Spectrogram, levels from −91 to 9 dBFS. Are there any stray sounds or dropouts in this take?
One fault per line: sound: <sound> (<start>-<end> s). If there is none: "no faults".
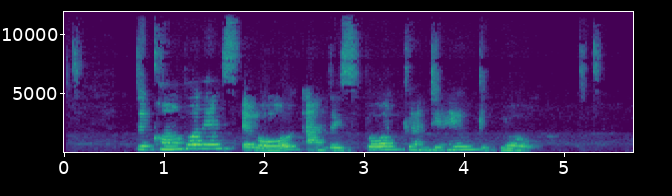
no faults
